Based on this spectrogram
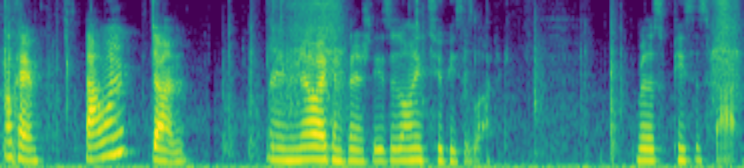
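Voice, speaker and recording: A woman's voice: medium pitch, fairly even intonation, unhurried, pauses often, a little hiss or hum. Chatty young woman eating on camera. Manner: chatty, lots of "like", chewing sounds between lines. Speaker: mukbang vlogger. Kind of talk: casual chat while eating.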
